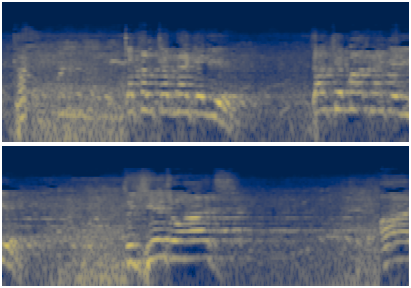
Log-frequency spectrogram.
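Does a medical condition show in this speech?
No.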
